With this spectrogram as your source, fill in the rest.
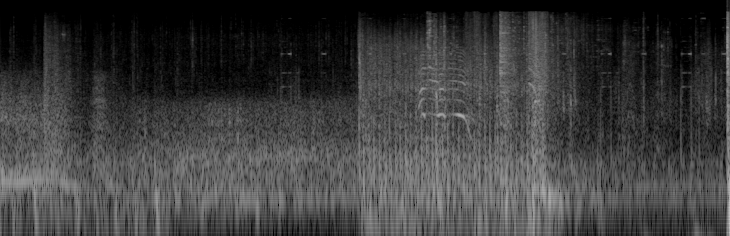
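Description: Incoming gunfire in Call of Duty: Warzone on Rebirth Island rattles in bursts over busy game noise, with a louder, denser stretch of shots in the second half.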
